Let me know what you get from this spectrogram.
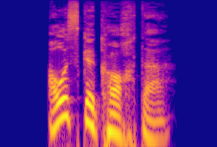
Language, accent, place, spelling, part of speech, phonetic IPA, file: German, Germany, Berlin, ausgekochter, adjective, [ˈaʊ̯sɡəˌkɔxtɐ], De-ausgekochter.ogg
- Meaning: 1. comparative degree of ausgekocht 2. inflection of ausgekocht: strong/mixed nominative masculine singular 3. inflection of ausgekocht: strong genitive/dative feminine singular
